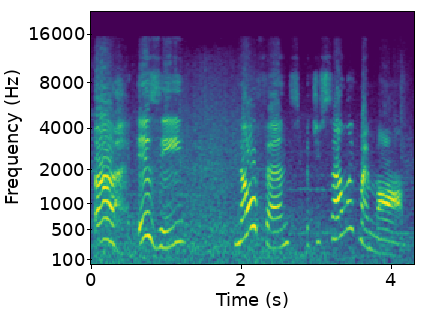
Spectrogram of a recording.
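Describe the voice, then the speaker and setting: A woman's voice: high-pitched, huge pitch swings, takes it slowly, over music, exaggerated voice, low-quality recording. A woman voicing a self-absorbed, dramatic young princess pony with a sassy, whiny manner. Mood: exasperated. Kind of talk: cartoon voice acting in a comic read-along.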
